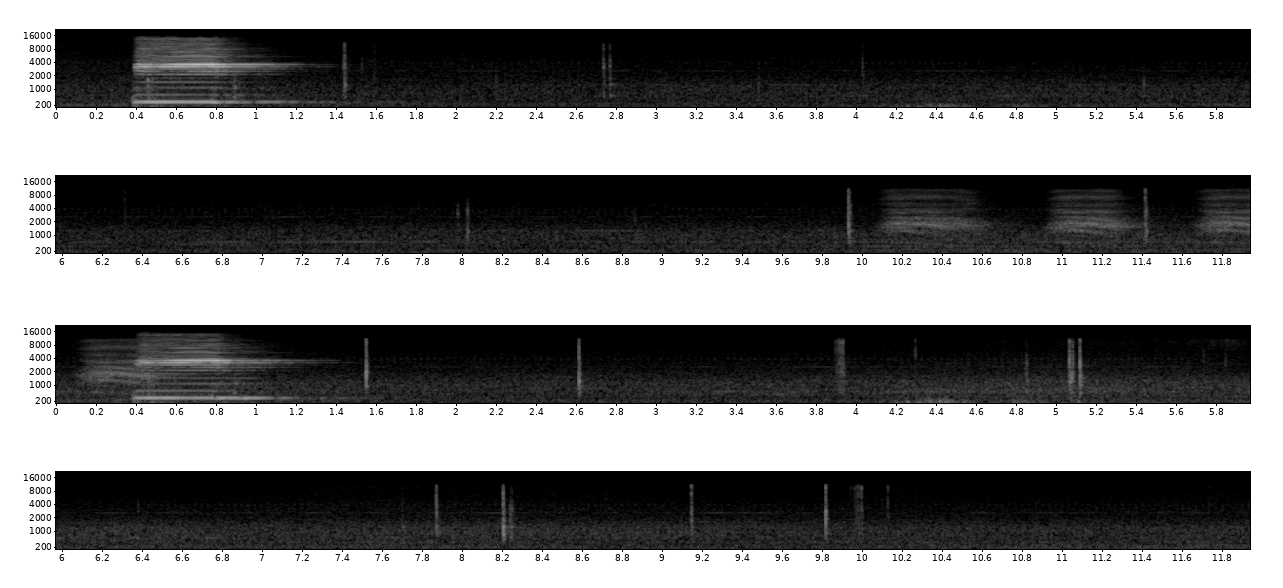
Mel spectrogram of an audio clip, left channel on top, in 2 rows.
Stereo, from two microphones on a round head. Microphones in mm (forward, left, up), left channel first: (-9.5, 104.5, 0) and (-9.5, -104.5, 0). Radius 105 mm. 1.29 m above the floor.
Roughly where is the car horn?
Left.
